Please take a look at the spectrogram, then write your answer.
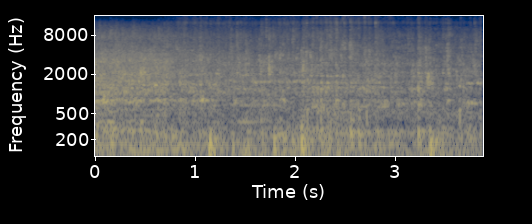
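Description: A toilet flushes and refills with a steady rush of water and gurgling that carries on throughout, close and moderately loud.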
